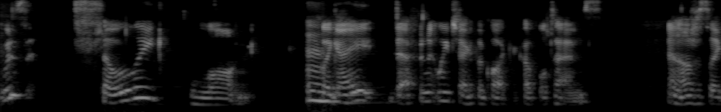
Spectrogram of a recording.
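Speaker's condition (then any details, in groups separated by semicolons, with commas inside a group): No condition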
